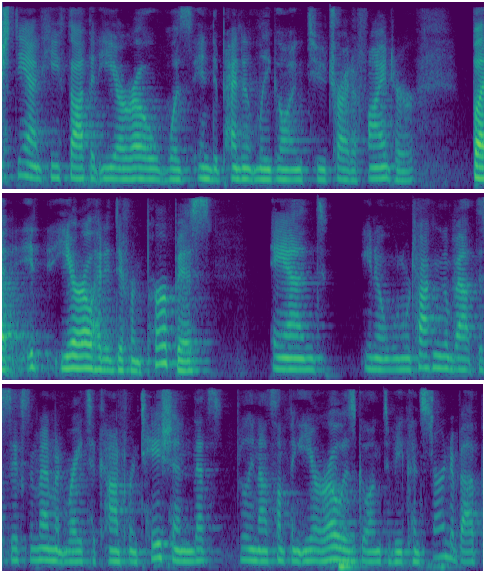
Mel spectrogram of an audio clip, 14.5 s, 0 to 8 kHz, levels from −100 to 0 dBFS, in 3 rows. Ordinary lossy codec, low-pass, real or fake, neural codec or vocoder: AAC, 32 kbps; 7.2 kHz; real; none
